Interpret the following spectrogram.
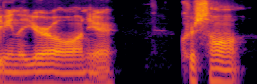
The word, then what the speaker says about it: croissant: go get some food just had a crew song as they would say in America we say croissant I'm sure Sabina knows how to say it correctly being the euro on here croissant croissant there's a cafe near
